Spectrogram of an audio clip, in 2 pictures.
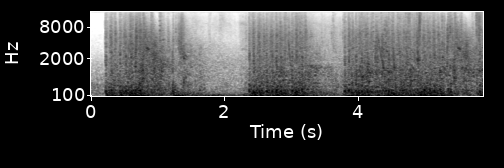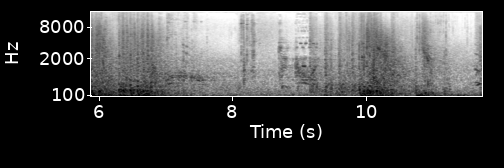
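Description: Rapid gunfire blasts in loud bursts.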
